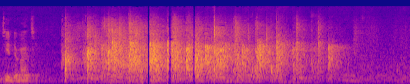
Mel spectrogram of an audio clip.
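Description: An audience applauds.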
